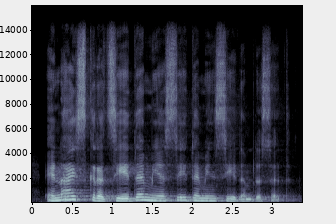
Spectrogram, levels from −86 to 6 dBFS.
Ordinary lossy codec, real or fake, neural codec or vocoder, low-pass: none; fake; vocoder, 48 kHz, 128 mel bands, Vocos; 14.4 kHz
